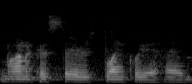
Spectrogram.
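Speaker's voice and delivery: normal talking voice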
